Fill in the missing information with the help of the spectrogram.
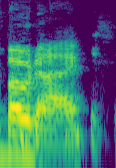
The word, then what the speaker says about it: Bodhi: Yeah, it's an orb named Bodai, which is spelled like Bodhi, but pronounced Bodai.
